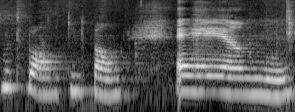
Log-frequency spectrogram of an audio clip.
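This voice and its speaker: A woman's voice: medium pitch, level tone, takes it slowly, slight background noise. A woman podcast host from Brazil, asking short follow-up questions and laughing easily in a casual interview. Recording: roomy echo.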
